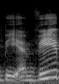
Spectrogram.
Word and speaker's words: BMW: in German we say BMV because W is pronounced V in German and it stands for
